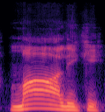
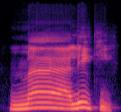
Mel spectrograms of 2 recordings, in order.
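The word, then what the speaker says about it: مَالِكِ: তারপরে খেয়াল করুন মালিকি। মালিকি মিম পাতলা হরফ মিম জবর কি হবে? মা মা যেন না হয় আমরা বলি মালিকি মা মোটা হয়ে গেল আওয়াজটা মোটা হয়ে গেল আপনাকে বলতে হবে মালিকি মালিকি বলেন আমার সাথে মালিকি মা এক আলিফ টান আছে কিন্তু ঠিক আছে মা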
